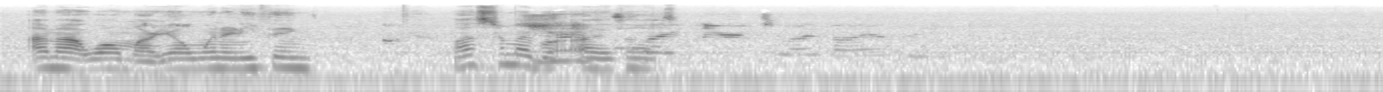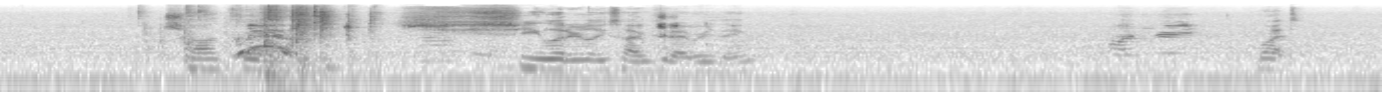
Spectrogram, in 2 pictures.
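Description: A young woman talks casually and close by, with pauses.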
